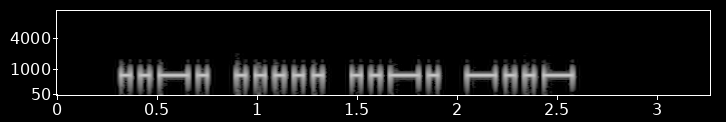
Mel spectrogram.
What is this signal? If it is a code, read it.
Morse code, heard as a keyed tone, about 25 wpm, 700 Hz. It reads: F5FX
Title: DXCC-100 Call Signs - 4 Characters - Repeated 3x - 25wpm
